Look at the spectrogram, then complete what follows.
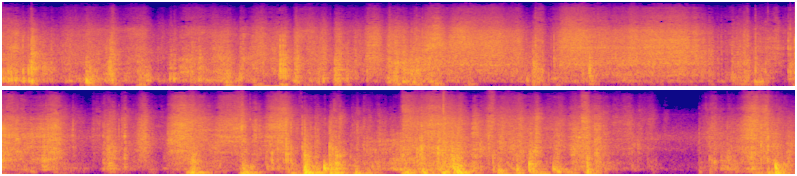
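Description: Polystyrene foam packing inserts being worked out of a cardboard box: scraping, rustling and squeaking of foam against cardboard, with a run of louder knocks and thumps about two-thirds of the way through.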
